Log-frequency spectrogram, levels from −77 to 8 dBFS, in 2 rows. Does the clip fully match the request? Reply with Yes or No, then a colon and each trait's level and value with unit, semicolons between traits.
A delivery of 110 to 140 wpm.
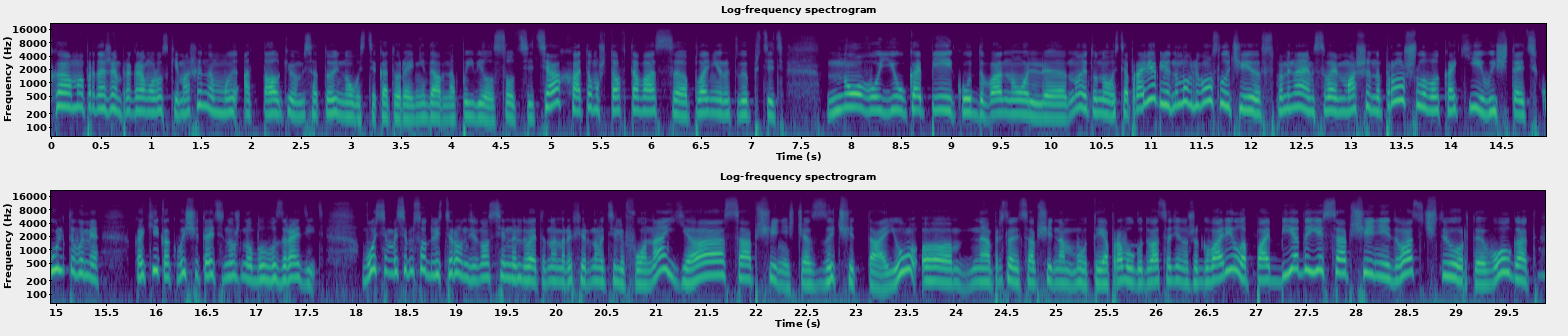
No: average, 155 wpm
